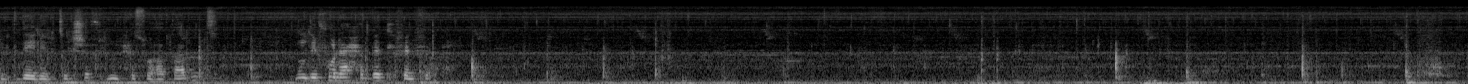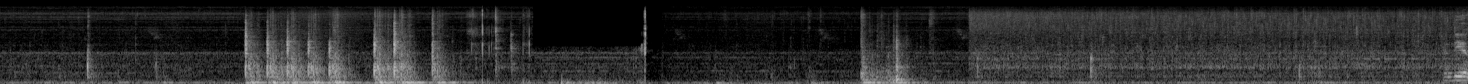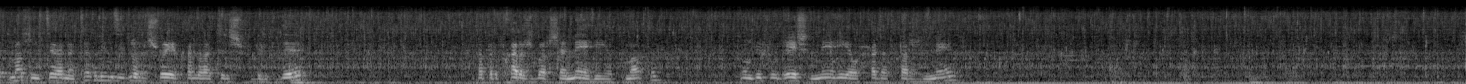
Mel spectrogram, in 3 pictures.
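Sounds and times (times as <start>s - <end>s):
wooden spoon stirring: 0.0s - 8.0s, 9.7s - 16.5s, 37.9s - 43.5s
sauce sizzling in a frying pan: 0.0s - 18.8s, 24.4s - 44.0s
spoon scraping a pan: 14.0s - 14.6s
spoon tapping on pan: 17.1s - 19.2s.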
